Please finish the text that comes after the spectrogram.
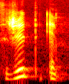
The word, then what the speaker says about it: rhythm: Because, for example, you can see rhythm does not contain any vowel, but it is said with two vowel sounds, rhythm. So it has two syllables.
